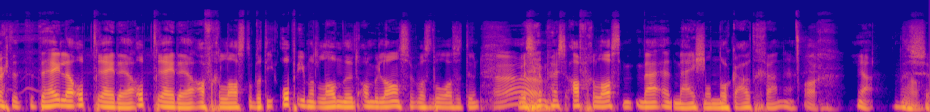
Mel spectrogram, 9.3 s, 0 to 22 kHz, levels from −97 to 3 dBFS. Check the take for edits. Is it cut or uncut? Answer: cut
